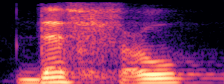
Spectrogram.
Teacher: والآن صفة الهمس لحرف الفاء في كلمة دفع، دفع، أجر النفس مع حرف الفاء ليغدو حرفا واضحا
